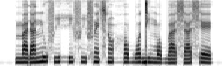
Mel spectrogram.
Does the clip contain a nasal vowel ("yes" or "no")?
yes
